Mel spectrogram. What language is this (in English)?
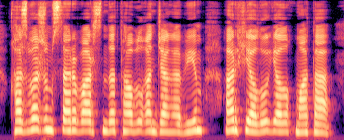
Kazakh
